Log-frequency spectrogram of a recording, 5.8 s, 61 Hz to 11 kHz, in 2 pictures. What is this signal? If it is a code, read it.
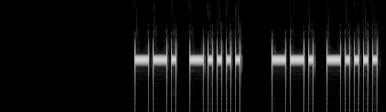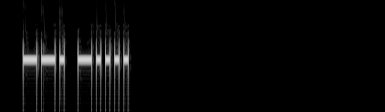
Morse code, heard as a keyed tone, about 34 wpm, 700 Hz. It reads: G6 G6 G6
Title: Callsign Prefixes for Top 25 DXCC - Repeated 3x - 35wpm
